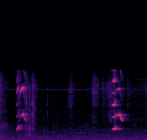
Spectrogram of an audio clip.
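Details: Pet brown-headed parrots playing indoors on a desk hutch: two short bursts of high, squeaky chirps about two seconds apart, with a quiet room in between.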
